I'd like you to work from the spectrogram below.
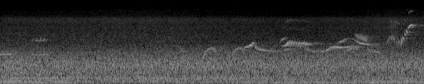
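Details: Trio of common starlings recorded with a RODE VideoMicro: from the midpoint, a run of varied whistled notes, looping slurs and quick rising squeaks, some high and thin, over a steady low rumble of background noise.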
